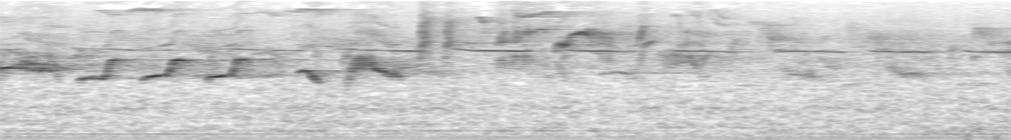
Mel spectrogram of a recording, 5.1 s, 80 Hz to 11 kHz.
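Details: Male common blackbird in Zagreb, Croatia, spring 2022, at Jarun or Prečko: rich warbled whistles in quick succession, followed by higher twittering notes, with a faint high thin tone from another bird behind.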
